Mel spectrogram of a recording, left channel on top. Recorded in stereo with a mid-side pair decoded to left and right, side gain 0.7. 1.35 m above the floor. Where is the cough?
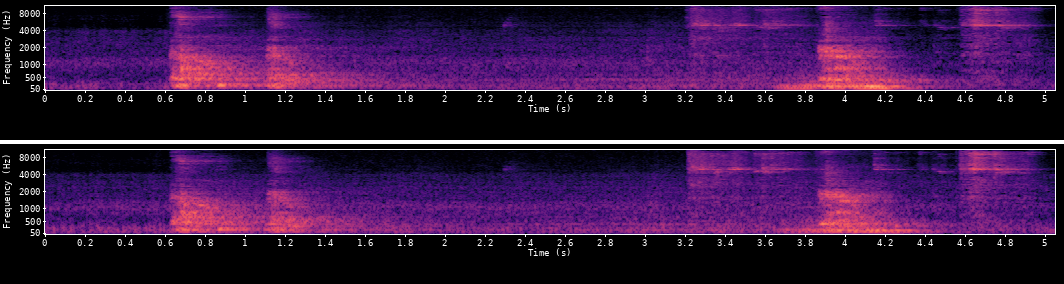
30° left, 1.3 m.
